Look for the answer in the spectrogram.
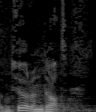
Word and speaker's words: Turandot: I like to pronounce the final T and the pronunciation department of the BBC permit me to, so Turandot in Puccini's opera.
